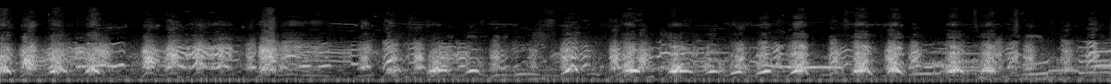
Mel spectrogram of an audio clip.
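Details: Team of Siberian huskies at the Siskiyou County sled dog races, north of Weed, California, in Klamath National Forest on February 9, the day's first team just before the start: dense overlapping yips, barks and wavering howls from many dogs, nonstop.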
